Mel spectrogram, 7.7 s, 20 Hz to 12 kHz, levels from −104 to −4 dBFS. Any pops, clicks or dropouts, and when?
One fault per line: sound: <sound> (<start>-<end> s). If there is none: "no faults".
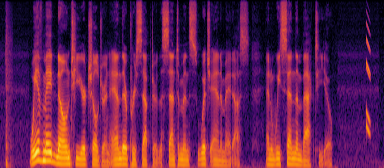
sound: tap (0.1-0.3 s)
sound: chirp (7.3-7.4 s)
